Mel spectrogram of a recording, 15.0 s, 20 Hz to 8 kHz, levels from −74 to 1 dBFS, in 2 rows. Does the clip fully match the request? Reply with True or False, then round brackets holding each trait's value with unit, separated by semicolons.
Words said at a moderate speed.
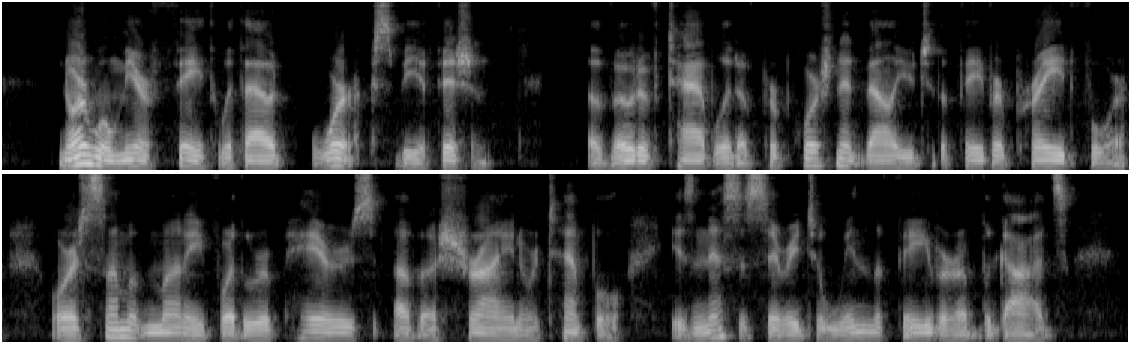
True (165 wpm)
